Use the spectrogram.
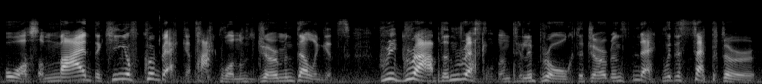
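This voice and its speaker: Male comedy reader, bright forceful voice, swinging intonation, mocking asides, stumbling and repeating lines. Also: a little high, sing-song, normal speed, hardly any pauses, a little hiss or hum. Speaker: host of a comic fan fiction reading. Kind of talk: dramatic reading with mocking commentary.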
